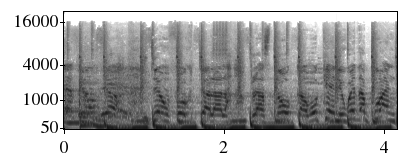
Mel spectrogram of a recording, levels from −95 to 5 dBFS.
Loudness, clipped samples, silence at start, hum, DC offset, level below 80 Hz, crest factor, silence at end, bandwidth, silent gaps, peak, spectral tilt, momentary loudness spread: -11 LUFS; under 0.1%; 0 s; none; under 0.1%; -12 dBFS; 10 dB; 0 s; 16 kHz; none; 0 dBFS; -4.5 dB/octave; 2 LU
